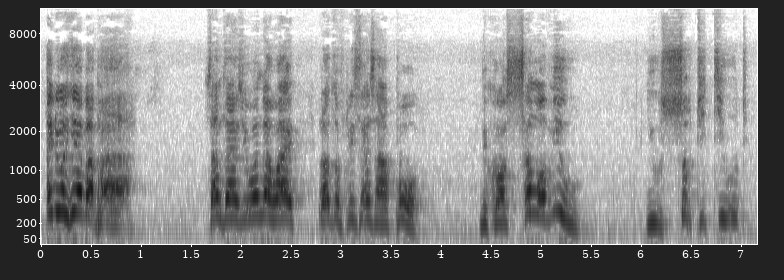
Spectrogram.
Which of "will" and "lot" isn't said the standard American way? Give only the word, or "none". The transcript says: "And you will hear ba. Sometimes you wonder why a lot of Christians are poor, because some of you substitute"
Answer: will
